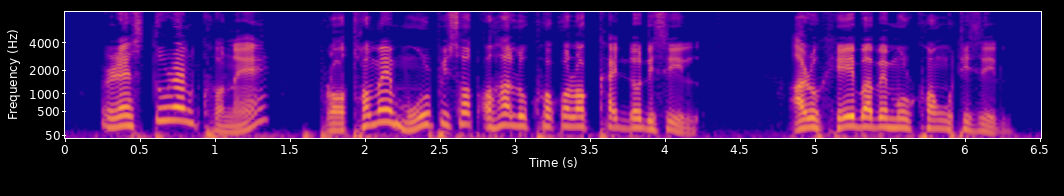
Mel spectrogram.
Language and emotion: Assamese, angry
